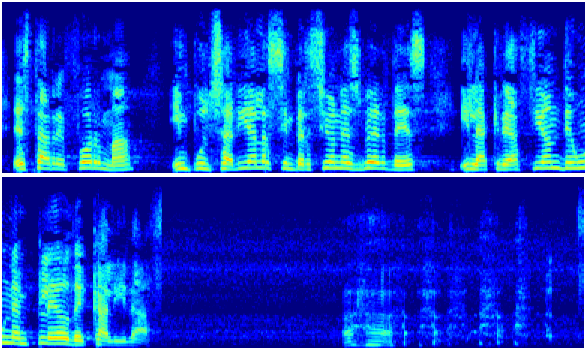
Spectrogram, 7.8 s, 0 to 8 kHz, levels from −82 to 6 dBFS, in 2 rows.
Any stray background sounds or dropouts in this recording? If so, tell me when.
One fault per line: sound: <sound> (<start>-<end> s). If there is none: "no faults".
sound: laugh (6.2-7.7 s)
